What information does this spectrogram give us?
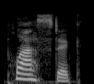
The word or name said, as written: plastic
